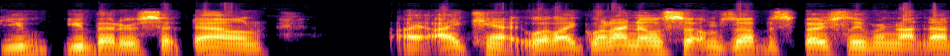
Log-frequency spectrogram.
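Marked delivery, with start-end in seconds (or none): 0.0-2.6 mock tearful crying voice, higher. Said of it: "and she's crying".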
